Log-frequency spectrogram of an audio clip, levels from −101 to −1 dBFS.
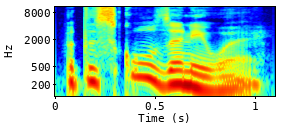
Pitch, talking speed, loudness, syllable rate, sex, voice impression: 210 Hz, 220 wpm, -16 LUFS, 5.9 syllables/s, female, feminine, adult-like, relaxed, slightly weak, soft, muffled, intellectual, calm, reassuring, elegant, kind, modest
